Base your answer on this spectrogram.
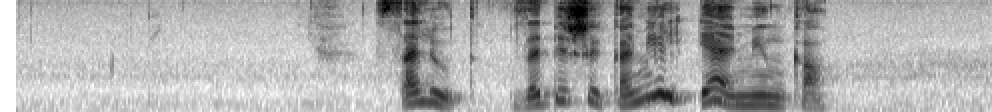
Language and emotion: Russian, positive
